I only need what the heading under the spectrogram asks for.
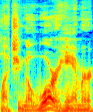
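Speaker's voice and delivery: plain reading voice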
